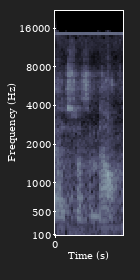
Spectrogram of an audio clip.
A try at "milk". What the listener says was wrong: No, you're saying it wrong. You're saying Malk, like it's a disease. I'm saying it the way everyone ought to say it. Milk, M-I-L-K.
